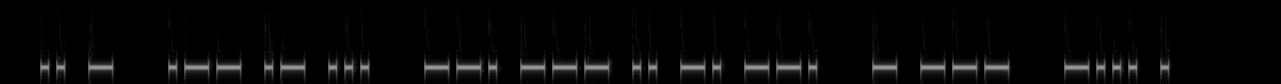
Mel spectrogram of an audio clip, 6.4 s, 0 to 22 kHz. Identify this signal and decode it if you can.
Morse code, heard as a keyed tone, about 29 wpm, 700 Hz. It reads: IT WAS GOING TO BE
